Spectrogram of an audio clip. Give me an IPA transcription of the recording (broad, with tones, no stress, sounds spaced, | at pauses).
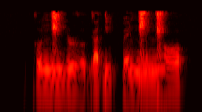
k ɤ˥ ŋ͡ǁ i˥ ɹ ɤ˩ ɡ a˥ ɗ i˥ k͡p ɛ˩ ŋ͡ǁ e˥ ŋ͡ǁ ɔ˥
